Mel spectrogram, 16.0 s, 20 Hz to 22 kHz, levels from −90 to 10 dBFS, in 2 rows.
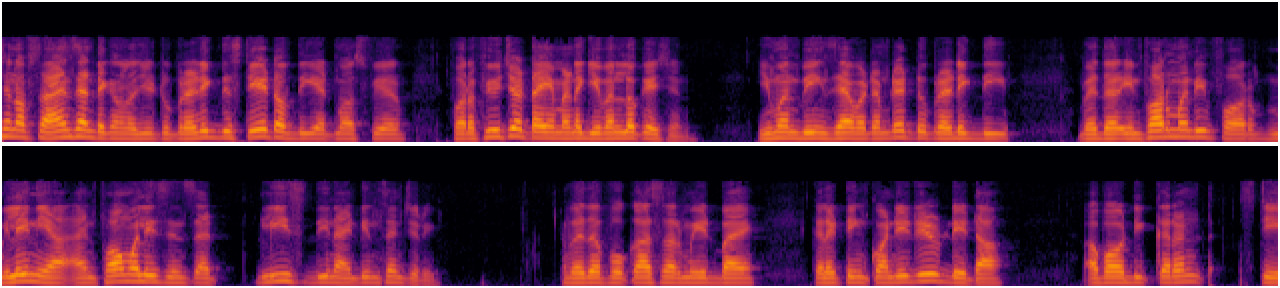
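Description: The speech is carried by G.722 wideband telephone coding at 64 kbit/s, which is working as intended, and nothing in the signal stands out as a technical fault.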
